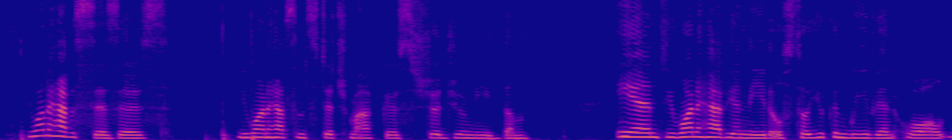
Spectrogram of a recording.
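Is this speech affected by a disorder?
No.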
